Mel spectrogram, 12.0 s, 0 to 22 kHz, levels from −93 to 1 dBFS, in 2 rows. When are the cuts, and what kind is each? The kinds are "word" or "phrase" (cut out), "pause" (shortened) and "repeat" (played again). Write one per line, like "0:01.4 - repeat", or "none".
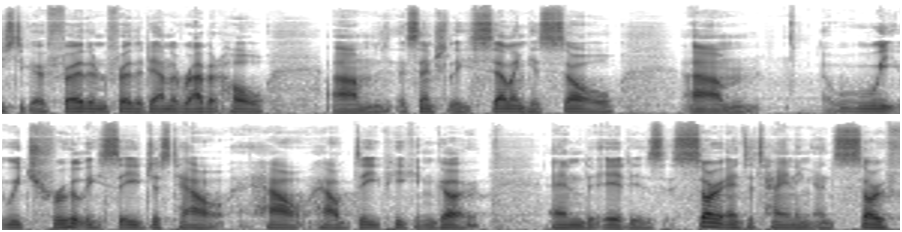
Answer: none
